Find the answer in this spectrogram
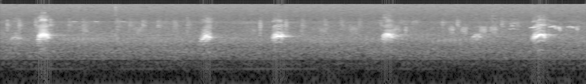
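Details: Night herons calling as they leave their roost, recorded fairly close: five short, harsh, croaking single notes at irregular intervals of one to two seconds, with faint chatter from great reed warblers in the background.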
